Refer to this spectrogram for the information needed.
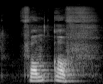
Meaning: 1. starting from, from onwards, as of, as from 2. from the top of 3. away from 4. rid of, freed from, released from, no longer affected by
- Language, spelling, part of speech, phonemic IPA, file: Dutch, vanaf, preposition / adverb, /vɑnˈɑf/, Nl-vanaf.ogg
